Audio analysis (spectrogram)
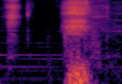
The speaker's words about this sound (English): That was a burp.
